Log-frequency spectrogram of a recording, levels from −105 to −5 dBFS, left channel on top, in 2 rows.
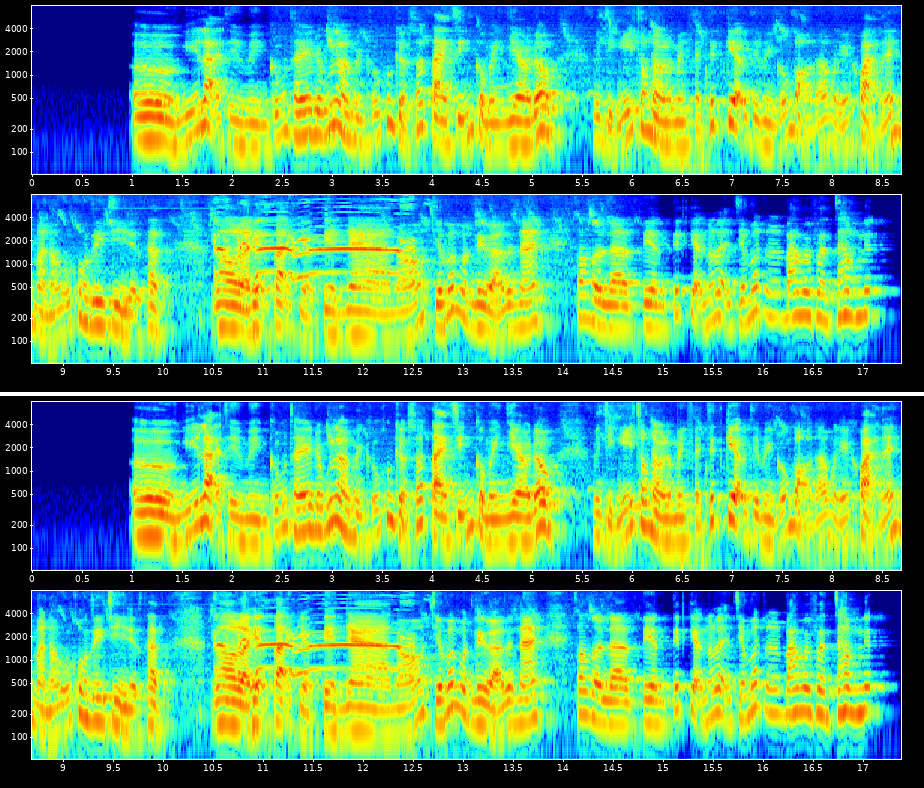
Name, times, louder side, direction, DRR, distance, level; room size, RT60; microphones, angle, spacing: voice 1, 1.0-17.1, right 2 dB, 75° right, 10 dB, 1.7 m, -28 dB
sound 1, 3.0-3.4 5.2-5.6 5.9-6.0 6.2-6.8 7.5-7.6 7.8-7.9 9.5-9.6 10.5-12.8 13.2-13.3 13.7-13.8 14.3-14.4, left 1 dB, 5° left, 0.7 m, -27 dB
21.0 x 13.0 x 4.9 m, 0.39 s
head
